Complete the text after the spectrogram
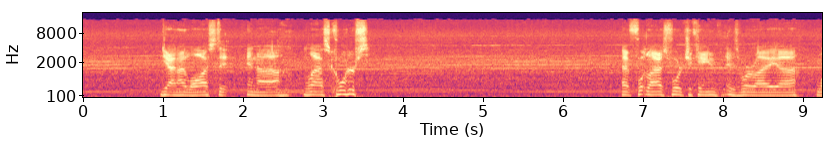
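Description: A racing car engine revs loudly through quick gear shifts.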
